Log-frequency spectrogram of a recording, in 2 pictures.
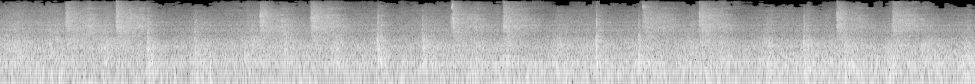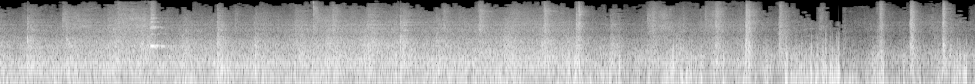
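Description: Coach of a steam tourist train running through a tunnel: a steady rumble with the clatter of wheels over rail joints, echoing off the tunnel walls. The sound drops and turns patchier near the end as the train comes out into the open.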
